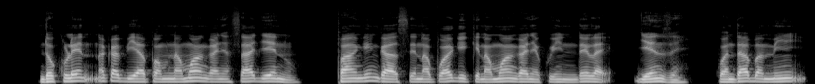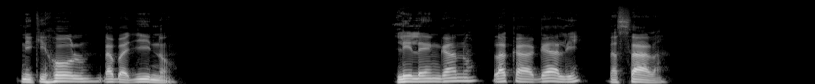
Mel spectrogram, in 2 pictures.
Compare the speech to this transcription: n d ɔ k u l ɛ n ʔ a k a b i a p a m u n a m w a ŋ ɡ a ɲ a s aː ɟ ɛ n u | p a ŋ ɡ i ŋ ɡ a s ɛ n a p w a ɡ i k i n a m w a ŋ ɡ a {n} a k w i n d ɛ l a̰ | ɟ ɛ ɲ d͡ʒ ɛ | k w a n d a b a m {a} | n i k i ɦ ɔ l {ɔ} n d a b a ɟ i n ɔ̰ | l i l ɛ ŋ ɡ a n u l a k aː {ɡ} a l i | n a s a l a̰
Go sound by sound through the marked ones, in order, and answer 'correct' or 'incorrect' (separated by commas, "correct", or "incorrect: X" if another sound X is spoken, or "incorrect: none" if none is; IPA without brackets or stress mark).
incorrect: ɲ, incorrect: i, incorrect: u, correct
